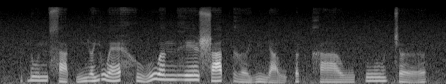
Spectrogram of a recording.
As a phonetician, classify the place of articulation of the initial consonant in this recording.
alveolar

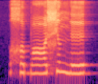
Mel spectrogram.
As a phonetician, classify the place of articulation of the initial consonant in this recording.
uvular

